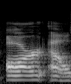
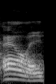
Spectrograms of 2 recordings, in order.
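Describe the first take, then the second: First: The two letters are said slowly and distinctly. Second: The two letters blur quickly into one syllable. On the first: The speaker calls it right. "So now I'm gonna start enunciating it like that" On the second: The speaker calls it wrong. "it's not Arl because I say it so fast"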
